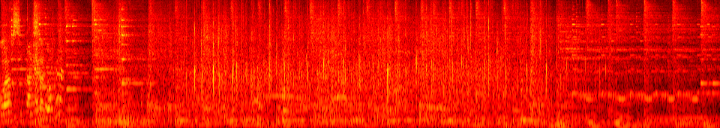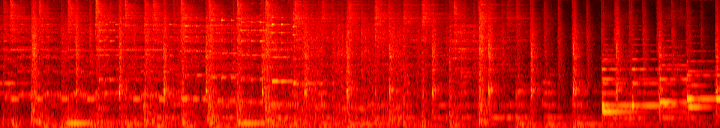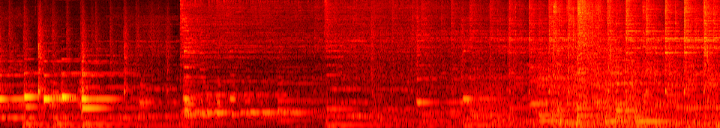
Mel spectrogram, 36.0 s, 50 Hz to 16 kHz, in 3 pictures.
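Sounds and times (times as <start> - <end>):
drum kit played with sticks: 0.0 - 36.0
jazz piano trio music: 0.0 - 36.0.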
